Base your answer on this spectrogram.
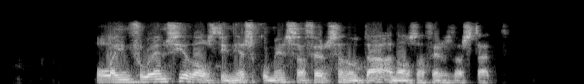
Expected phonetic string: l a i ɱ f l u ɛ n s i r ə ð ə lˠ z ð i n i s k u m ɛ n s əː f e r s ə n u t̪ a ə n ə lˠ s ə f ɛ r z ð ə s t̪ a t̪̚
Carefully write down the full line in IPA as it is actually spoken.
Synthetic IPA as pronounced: l ə i ɱ f l u ɛ n s i ə ð ə lˠ z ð i n e s k u m ɛ n s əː f e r s ə n u t̪ a ə n ə lˠ z ə f ɛ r z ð ə s t̪ a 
